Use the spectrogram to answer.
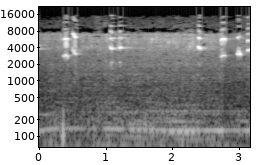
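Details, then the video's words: Brown-throated sunbird (kolibri ninja) in a lively rolling song: scattered thin, high squeaky chirps in small pairs and singles, irregularly spaced, over a steady low electrical hum. "Masteran burung kicau Kolibri ninja gacor ngeroll"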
